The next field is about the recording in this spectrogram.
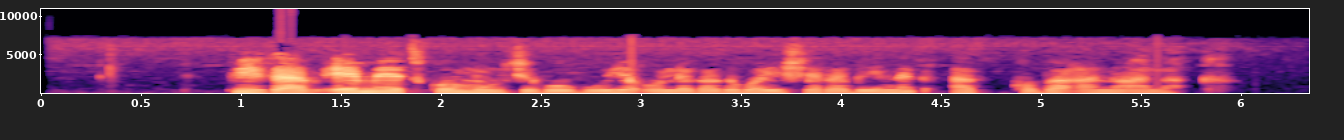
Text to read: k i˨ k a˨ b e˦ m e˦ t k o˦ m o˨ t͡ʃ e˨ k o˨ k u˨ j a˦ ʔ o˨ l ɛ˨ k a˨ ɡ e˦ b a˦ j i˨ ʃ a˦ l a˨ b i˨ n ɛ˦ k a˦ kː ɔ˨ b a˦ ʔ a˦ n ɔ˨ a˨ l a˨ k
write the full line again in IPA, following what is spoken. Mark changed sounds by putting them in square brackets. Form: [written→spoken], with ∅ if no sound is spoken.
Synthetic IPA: [k→p] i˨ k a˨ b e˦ m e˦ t k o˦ m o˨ t͡ʃ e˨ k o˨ [k→ɡ] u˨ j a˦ ʔ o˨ l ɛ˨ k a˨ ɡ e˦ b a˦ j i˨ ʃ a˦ [l→ɾ] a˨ b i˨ n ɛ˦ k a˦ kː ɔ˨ b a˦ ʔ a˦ n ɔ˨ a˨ l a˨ k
